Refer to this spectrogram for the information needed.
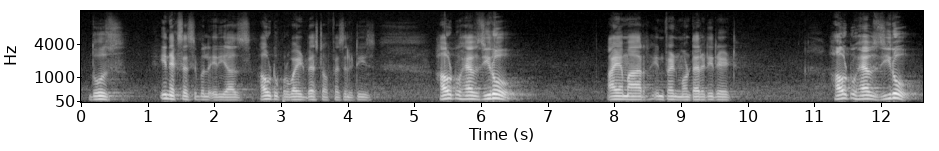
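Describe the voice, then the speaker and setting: A man chairing a conference session, speaking slowly and deliberately, listing points with pauses. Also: mid-range voice. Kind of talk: formal conference address. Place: large conference hall. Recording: reverberant conference hall.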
